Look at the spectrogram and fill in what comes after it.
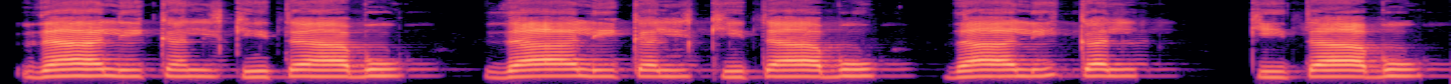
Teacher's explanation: زبان کا آخری حصہ اوپر سخت تالو کے ساتھ کاف کی ادائیگی کے دوران لگ رہا ہے۔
